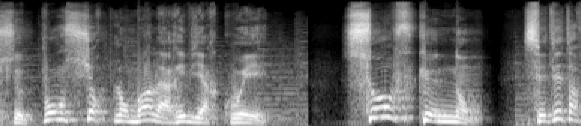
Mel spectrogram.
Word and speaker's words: Kwai: début de la vidéo je me force de prononcer Coué et non pas quoi alors que toute ma vie j'ai bien prononcé le pont sur la rivière Kwaï et bien c'est parce que c'est la véritable prononciation en thaïlandais quoi existe aussi mais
